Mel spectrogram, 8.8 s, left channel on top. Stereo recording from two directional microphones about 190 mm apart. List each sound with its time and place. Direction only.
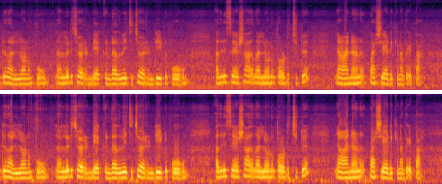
0.0 s a woman's voice: 20° right (ahead or behind)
